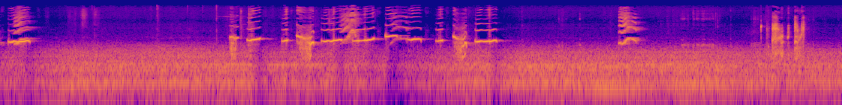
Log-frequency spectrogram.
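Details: Pet cockatiel whistling a loosely rearranged "Hato Poppo" children's tune indoors: a run of short, bright whistled notes that slide slightly up and down, then sparse softer sounds and scattered brief chirps after a pause.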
